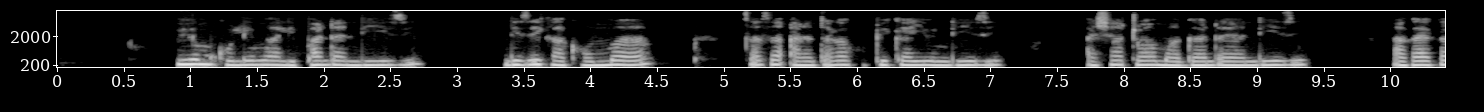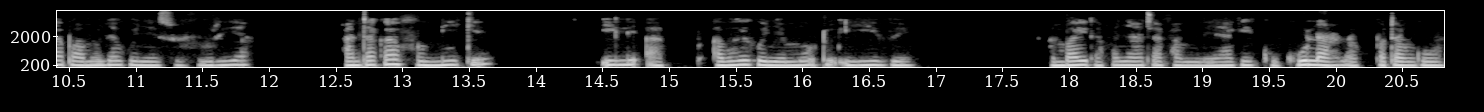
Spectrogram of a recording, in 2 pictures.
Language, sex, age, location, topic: Swahili, female, 18-24, Kisumu, agriculture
